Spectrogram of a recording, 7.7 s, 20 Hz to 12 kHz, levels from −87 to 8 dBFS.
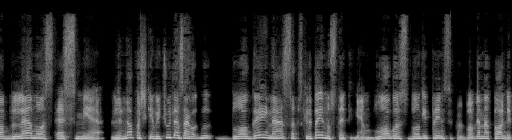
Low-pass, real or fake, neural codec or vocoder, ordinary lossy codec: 10.8 kHz; fake; codec, 32 kHz, 1.9 kbps, SNAC; AAC, 48 kbps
